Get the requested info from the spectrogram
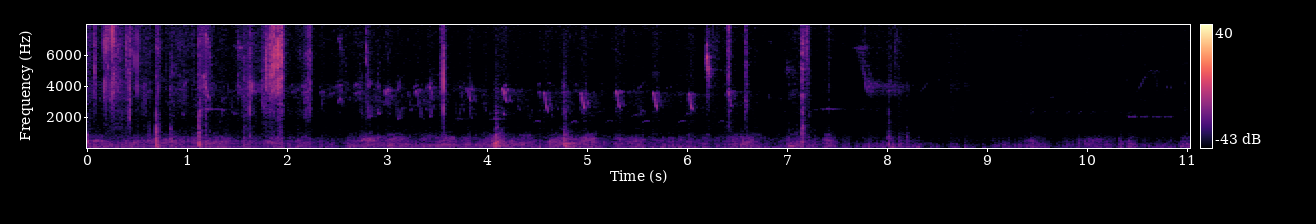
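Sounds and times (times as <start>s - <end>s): small bird chirping: 0.9s - 8.8s.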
